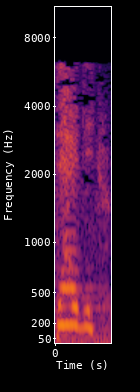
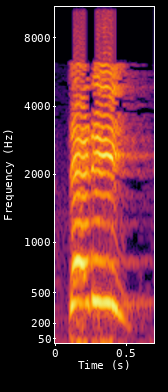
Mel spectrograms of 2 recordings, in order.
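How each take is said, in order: First: The word is said softly and gently. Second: The word is cried out loudly.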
